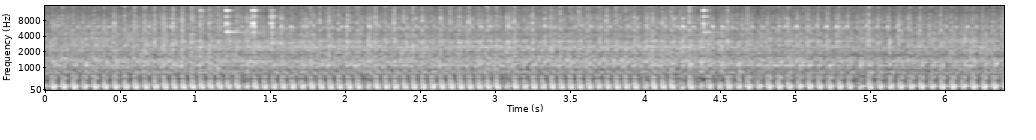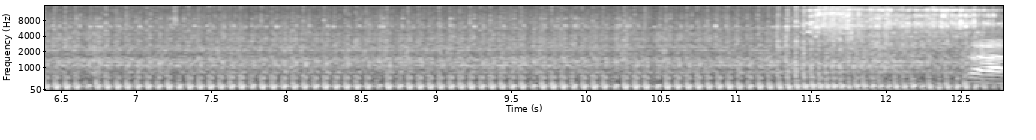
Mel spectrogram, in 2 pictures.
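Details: Drift trike small engine after the fallen-out clutch part was fixed: small single ticks at a steady, even beat with no knock or rattle.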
